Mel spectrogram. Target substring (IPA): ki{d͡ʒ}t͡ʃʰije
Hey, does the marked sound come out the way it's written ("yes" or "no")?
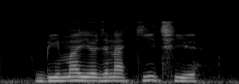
no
